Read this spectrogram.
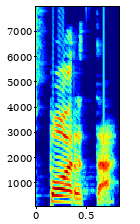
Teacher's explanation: a língua sobe bate no céu da boca rápido tá vendo que é tão rápido que às vezes nem dá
